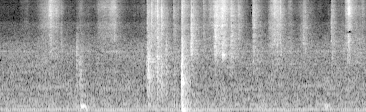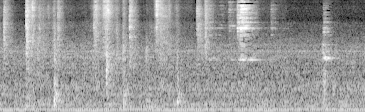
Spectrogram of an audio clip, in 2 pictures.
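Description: Kitchen handling sounds: a few knocks and light clinks of dishes and a cupboard, the loudest knock about two seconds in, over a steady low hum.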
